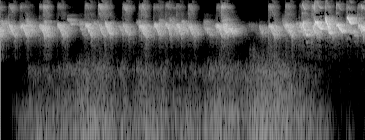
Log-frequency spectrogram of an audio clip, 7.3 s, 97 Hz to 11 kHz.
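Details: Caged white-eye in song on 29 April 2022, no health supplements given: long rapid high twittering, a short gap near five seconds, then louder sharper whistled notes toward the close.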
